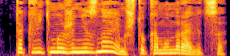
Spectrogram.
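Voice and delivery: высоко и громко удивлённо; удивись наивно, как существо. Acted. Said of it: "удивилась Дологнистка". (Дологнистка удивлённо объясняет людям, высоко и громко)

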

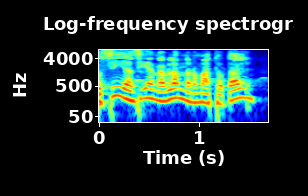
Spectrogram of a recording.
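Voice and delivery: high, loud mock sarcasm; sarcastic exasperation. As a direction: goad the talkers as a fed-up moviegoer. Espectador sarcástico en la riña. (sarcasmo exasperado en voz aguda)

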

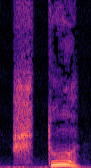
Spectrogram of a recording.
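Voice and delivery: high startled yelp; shocked. Acted. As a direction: gasp it out in disbelief. Shocked outburst at arrest. (потрясённый возглас)

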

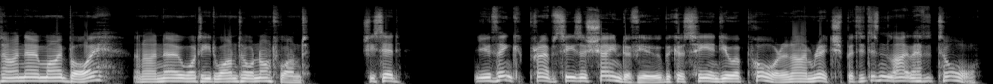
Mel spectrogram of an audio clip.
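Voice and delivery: plain-spoken mother, pitched above narration; mother recounting a visit. A narrator's reading. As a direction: retell the exchange as the proud mother.

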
